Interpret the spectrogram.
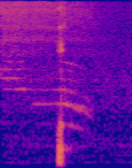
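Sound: cat meowing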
